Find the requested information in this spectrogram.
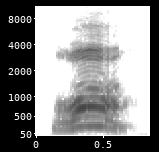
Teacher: It's heavy. Gha. This is the second level of tafkhim. Mufaham letter which has a fatha only, not followed by alif.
